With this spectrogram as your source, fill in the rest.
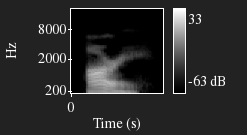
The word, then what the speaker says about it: ári: In singing, however, it is normally pronounced much like the American English. R. Ari.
